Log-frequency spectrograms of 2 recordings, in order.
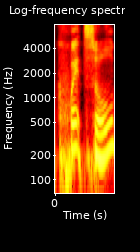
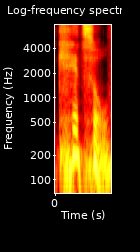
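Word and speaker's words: quetzal: one the Guatemala and I was calling it quel cuz that's how it's spelled qu t z a l EV has texted in to let me know it is pronounced Kettle the Guatemalan ketzel so thank you for that and keep your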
